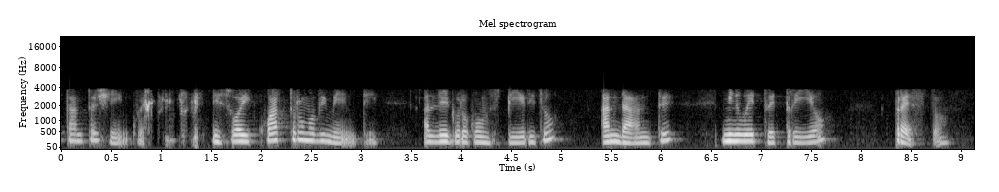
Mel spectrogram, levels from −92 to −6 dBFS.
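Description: A speech recording carried over AMR narrowband mobile coding, band-limited below 4 kHz with the light coding texture that fits the 12.2 kbps mode, suffers a codec payload misread from 0.84 to 1.39 s. There the speech collapses into garbled noise and warble that barely tracks it. The decoder is unpacking frame fields at the wrong bit positions, which points to octet-aligned AMR being parsed as bandwidth-efficient. Intelligible speech resumes once both ends agree on the packing.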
